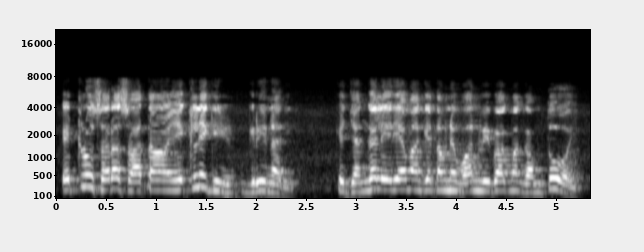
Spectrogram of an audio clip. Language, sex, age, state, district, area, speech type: Gujarati, male, 60+, Gujarat, Surat, urban, spontaneous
